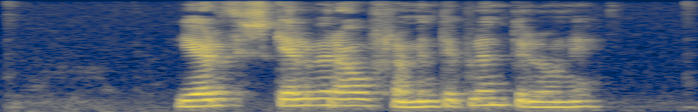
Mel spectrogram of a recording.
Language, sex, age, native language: Icelandic, female, 50-59, Icelandic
